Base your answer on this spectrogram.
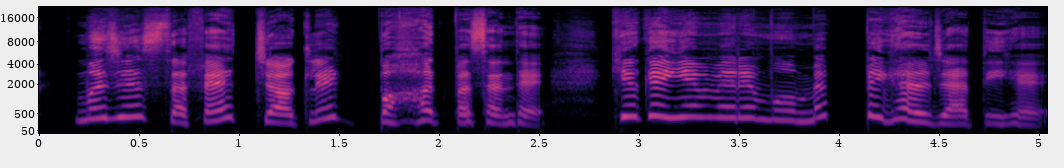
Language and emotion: Urdu, happy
